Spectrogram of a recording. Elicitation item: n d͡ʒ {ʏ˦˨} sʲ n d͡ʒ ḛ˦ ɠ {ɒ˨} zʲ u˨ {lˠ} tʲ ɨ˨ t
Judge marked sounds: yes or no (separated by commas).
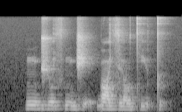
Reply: no, no, yes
